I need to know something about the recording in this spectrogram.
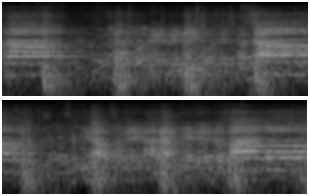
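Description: A large group of men and women sing together through loudspeakers in a large hall.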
